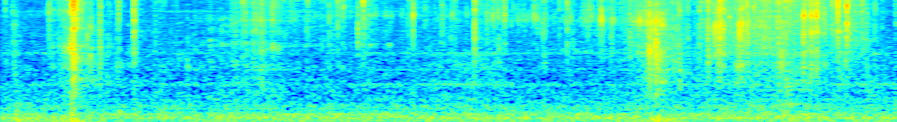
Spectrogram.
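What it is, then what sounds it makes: Dry soap bar being shaved. A solid, dry lilac soap bar is held in the hand and shaved with a snap-off utility blade, curls peeling off its edge. Quiet, bright, crisp scraping and crackling come in brief bursts, with a sharp snap near the start and a denser, crunchier stretch toward the end over a low, faint background.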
